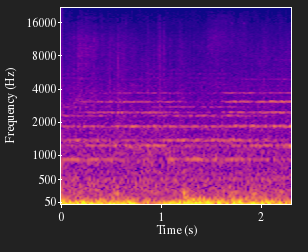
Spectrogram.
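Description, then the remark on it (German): An ambulance on its way to a house sounds its siren, a steady, high-pitched tone over a heavy, continuous low rumble like traffic or an engine, loud and unbroken for the whole stretch, with no one speaking. “Der Krankenwagen. Hilfe ist auf dem Weg.”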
